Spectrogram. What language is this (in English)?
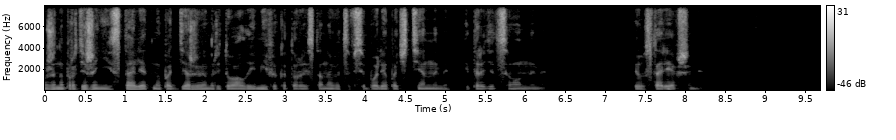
Russian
